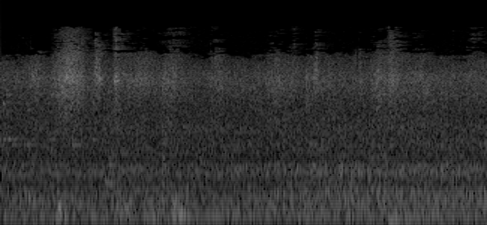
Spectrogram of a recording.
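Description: Steady background din of a busy shop, with faint voices and a brief knock about half a second in.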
